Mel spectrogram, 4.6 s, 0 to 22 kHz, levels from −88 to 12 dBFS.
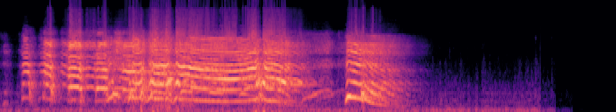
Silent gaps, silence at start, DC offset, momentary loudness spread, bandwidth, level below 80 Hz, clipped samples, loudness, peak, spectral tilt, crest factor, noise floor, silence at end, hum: none; 0.15 s; under 0.1%; 9 LU; over 20 kHz; -40 dBFS; 0.8%; -7 LUFS; 0 dBFS; -1 dB/octave; 10 dB; -59 dBFS; 1.6 s; none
